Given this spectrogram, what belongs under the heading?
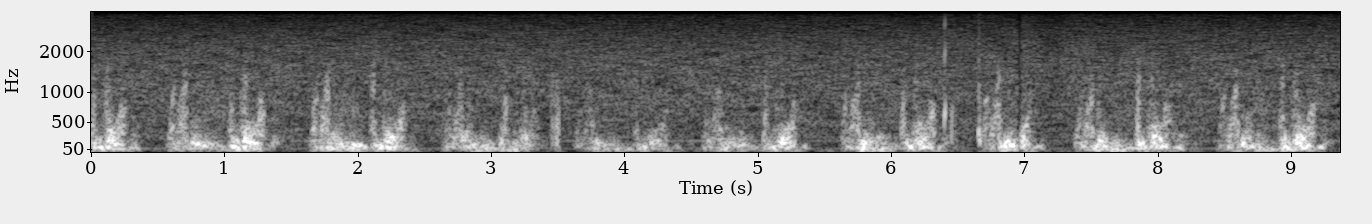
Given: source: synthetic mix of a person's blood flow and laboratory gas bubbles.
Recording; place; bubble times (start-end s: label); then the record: Doppler ultrasound of blood flow; precordium
6.38-6.50 s: bubbles
6.63-6.75 s: bubbles
From the record:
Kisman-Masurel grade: 122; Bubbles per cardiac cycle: 1 to 2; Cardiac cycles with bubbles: 10 to 50%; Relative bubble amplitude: moderate (0.250 to 0.450); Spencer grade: 2 (many but less than half of the cardiac periods contain bubble signals, singularly or in groups); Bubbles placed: only in the low amplitude regions of the cardiac cycle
